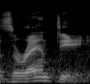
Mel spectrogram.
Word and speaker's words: Zerante: So excited cuz I am with one of my besties in the industry, Erica Zerrantue.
